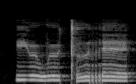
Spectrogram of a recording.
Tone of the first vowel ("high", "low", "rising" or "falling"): falling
